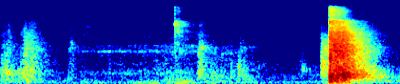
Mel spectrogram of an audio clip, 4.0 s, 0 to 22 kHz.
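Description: Powder-actuated nail gun fired once, about three seconds in, its .22-calibre powder load driving a fastener through a wooden wall plate into the concrete floor: a single sharp bang that dies away over about half a second. A few faint clicks come before it.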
